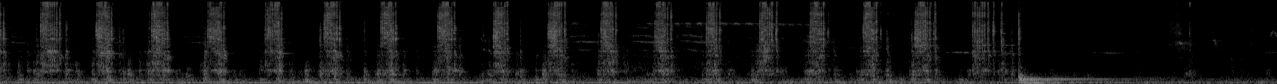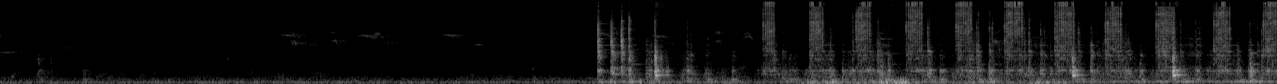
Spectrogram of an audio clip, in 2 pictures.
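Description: A ratchet snugs down bolts in a rapid, even run of loud close clicks, then goes quiet for several seconds with faint birdsong before the clicking starts up again, with no voices.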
